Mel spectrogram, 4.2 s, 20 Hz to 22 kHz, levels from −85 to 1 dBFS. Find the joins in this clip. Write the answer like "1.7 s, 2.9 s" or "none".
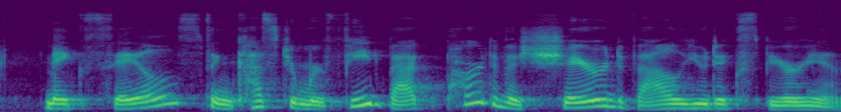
1.0 s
